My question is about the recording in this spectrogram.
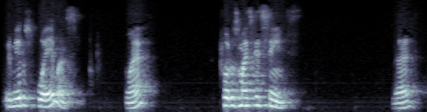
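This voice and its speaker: A man with a Paulistano accent and a fairly high voice talks hesitantly, filling pauses and tagging questions. He comes through a tinny, phone-like video call line. The chat is relaxed and unscripted. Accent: Paulistano Brazilian Portuguese. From São Paulo, Brazil. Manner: hesitant, many fillers and tag questions. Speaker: poet being interviewed. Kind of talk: casual interview over a video call.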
